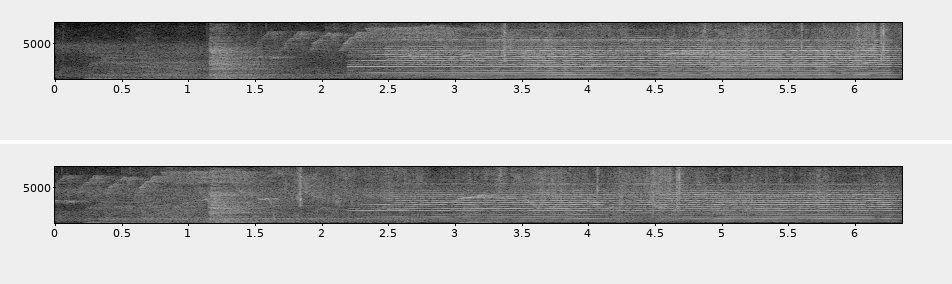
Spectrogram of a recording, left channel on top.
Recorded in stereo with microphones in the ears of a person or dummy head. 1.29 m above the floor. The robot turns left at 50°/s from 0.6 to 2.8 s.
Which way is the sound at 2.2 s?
110° left.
